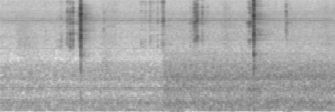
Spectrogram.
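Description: Large steel tailor's shears cutting through cloth and piping, with a few sharp snips of the blades closing, the clearest about a second in and two more near the end.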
